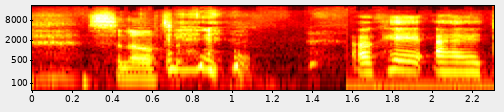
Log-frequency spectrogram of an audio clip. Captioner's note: laughing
